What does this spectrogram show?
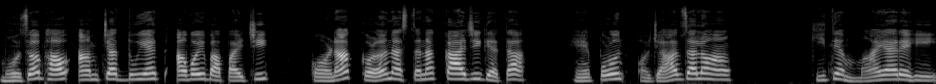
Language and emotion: Goan Konkani, surprised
